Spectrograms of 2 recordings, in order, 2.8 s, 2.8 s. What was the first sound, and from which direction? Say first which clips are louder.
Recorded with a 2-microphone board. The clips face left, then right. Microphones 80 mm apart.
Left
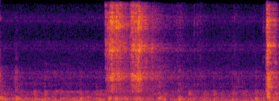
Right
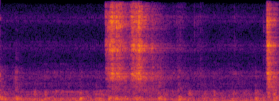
A gunshot: left 4 dB; 70° left (ahead or behind).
